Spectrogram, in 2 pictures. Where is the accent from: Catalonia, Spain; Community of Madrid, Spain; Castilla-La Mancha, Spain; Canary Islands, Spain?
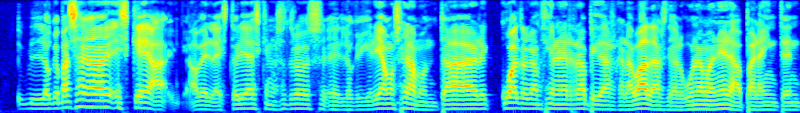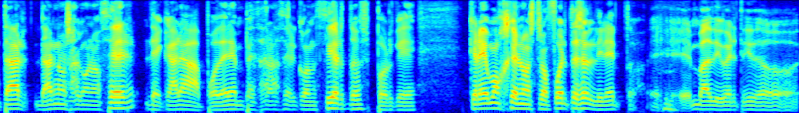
Community of Madrid, Spain; yo soy guitarra madrileño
